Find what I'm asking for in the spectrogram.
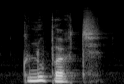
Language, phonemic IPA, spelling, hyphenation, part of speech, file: Dutch, /ˈknu.pərt/, knoeperd, knoe‧perd, noun, Nl-knoeperd.ogg
- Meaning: a whopper, something particularly large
